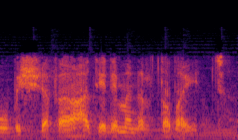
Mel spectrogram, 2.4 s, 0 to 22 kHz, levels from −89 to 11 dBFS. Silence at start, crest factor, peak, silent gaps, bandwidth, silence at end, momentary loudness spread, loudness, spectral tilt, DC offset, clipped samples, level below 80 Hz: 0 s; 14 dB; -6 dBFS; none; 7.2 kHz; 0 s; 7 LU; -19 LUFS; -6.5 dB/octave; under 0.1%; under 0.1%; -48 dBFS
